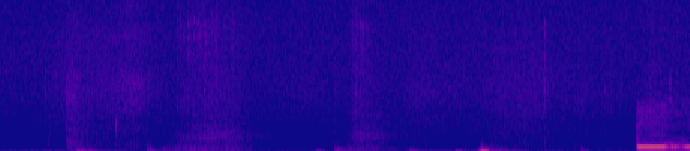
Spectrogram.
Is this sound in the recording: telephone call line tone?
yes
